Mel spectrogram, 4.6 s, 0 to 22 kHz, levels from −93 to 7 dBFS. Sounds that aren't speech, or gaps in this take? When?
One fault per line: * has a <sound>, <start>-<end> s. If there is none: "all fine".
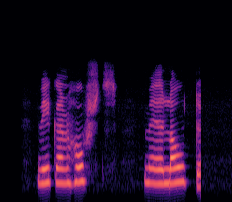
all fine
